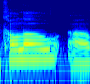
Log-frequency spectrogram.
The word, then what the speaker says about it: COLO: You started the COLO. Is it COLO? Is that how you pronounce it? Yes, ma'am. COLO.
